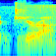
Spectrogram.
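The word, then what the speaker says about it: Djura: That's because, having seen the phonetic Japanese, it's now clear to me the J in his name is pronounced with a European-friendly Y sound rather than the J that I imagined.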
